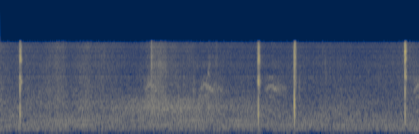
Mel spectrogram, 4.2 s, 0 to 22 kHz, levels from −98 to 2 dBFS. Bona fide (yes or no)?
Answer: no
